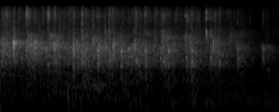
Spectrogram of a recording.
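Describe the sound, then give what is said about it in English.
An audience of rescue mission supporters gives itself a hand, applauding steadily for a few seconds, many hands clapping in a dense, even wash that stays fairly loud before tapering slightly at the end. “So give yourselves a hand clap for that.”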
